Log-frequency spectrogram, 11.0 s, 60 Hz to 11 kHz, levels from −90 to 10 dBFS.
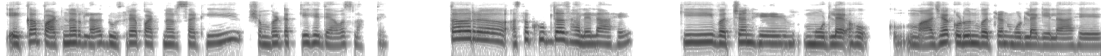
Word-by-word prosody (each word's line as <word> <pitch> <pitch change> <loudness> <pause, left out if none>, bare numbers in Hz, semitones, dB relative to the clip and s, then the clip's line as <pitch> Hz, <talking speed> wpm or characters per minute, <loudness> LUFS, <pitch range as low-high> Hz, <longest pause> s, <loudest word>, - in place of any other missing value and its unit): एका 190 +6 +2
पार्टनरला 195 0 +2
दुसऱ्या 195 +2 -1
पार्टनरसाठी 190 +1 -3 0.4
100% 205 +2 -2
हे - - +2
द्यावंच 185 +1 -5
लागतंय. 175 +4 -16 0.7
तर 305 0 +6
अ, 260 -4 +2
असं 285 - -2
खूपदा 285 0 +3
झालेलं 200 -4 0
आहे, 185 +1 -4 0.5
की 220 0 +1
वचन 205 +3 +2
हे 200 - +1 0.4
मोडलंय 185 -1 +2
हो. 180 -3 -2 0.5
माझ्याकडून 205 +3 +3
वचन 190 +2 +1
मोडलं 180 -1 0
गेलं 165 0 -2
आहे. 160 0 -3
195 Hz, 130 wpm, -26 LUFS, 180-210 Hz, 0.7 s, तर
